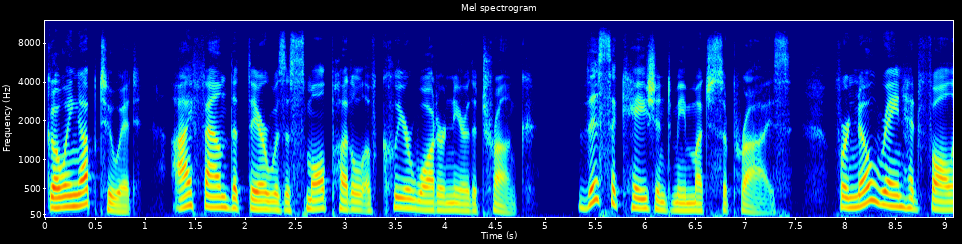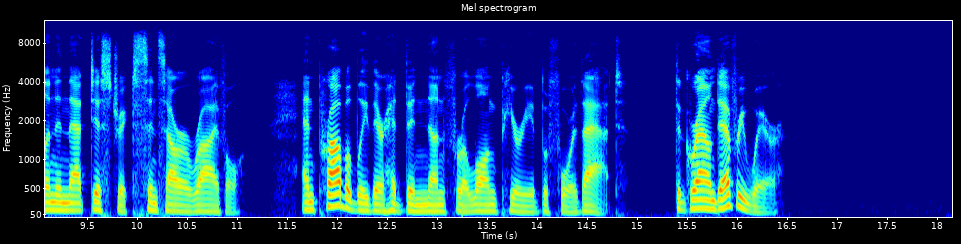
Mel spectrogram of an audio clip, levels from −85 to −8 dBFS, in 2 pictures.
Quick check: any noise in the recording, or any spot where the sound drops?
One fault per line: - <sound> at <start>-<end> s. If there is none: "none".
none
